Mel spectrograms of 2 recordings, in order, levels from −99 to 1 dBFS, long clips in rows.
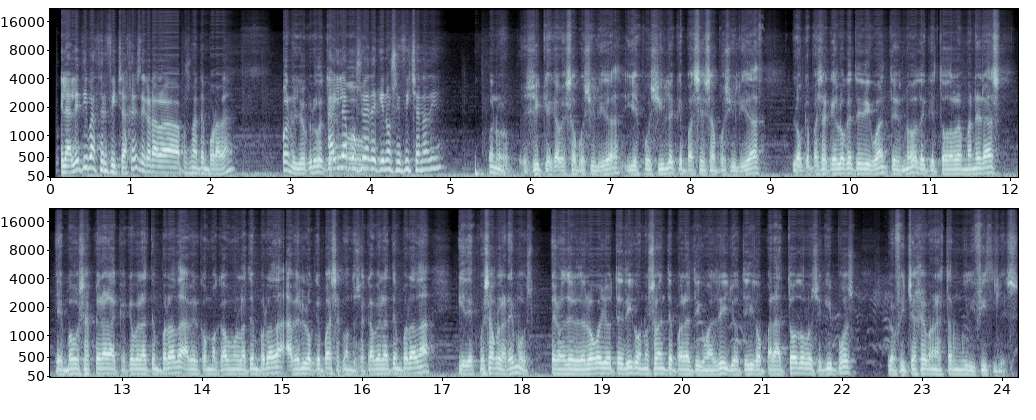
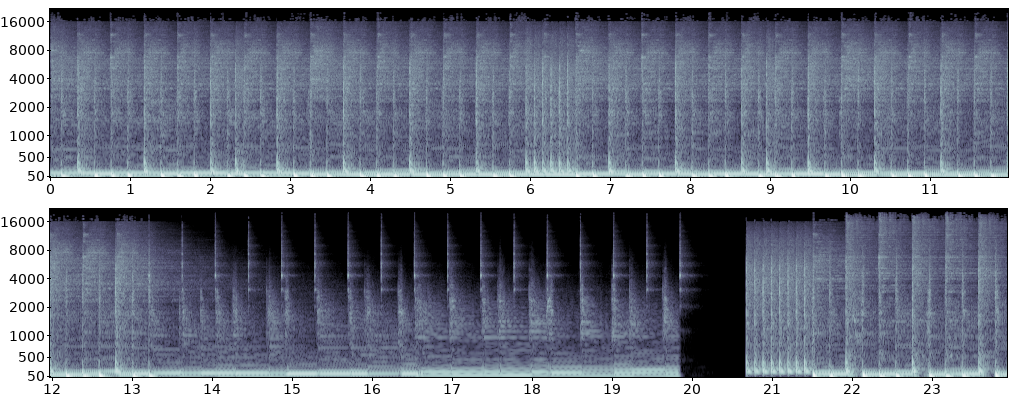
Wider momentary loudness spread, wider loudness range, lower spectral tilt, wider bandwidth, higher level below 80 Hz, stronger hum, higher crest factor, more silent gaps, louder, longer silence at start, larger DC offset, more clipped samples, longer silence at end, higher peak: about the same, 6 LU vs 8 LU; second, 2 LU vs 7 LU; first, -6 dB/octave vs -4.5 dB/octave; about the same, over 20 kHz vs 19 kHz; second, -34 dBFS vs -20 dBFS; neither; about the same, 14 dB vs 16 dB; second, none vs 20.26-20.67 s; first, -15 LUFS vs -19 LUFS; first, 0.15 s vs 0 s; neither; neither; about the same, 0 s vs 0 s; about the same, 0 dBFS vs -2 dBFS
